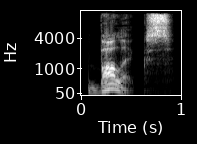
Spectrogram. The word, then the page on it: bollix: British English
